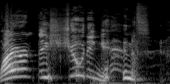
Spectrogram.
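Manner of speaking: very high, swooping, indignant angry outburst. Retelling how Sonia watched over the speaker's shoulder, imitating Sonia's angry outburst. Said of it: "she got so angry".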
